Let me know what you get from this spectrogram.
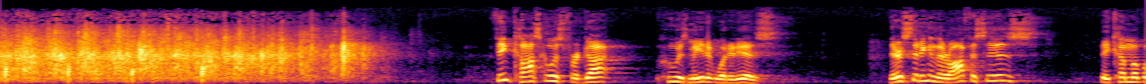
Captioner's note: applause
